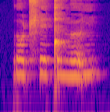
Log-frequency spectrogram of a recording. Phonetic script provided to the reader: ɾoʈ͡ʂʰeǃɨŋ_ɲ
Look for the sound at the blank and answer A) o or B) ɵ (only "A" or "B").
B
